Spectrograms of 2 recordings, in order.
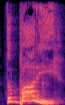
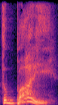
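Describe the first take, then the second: First: Very high, drawn-out hysterical cry; screaming. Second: High, drawn-out frantic cry; shouting. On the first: Desperate man to the gathering crowd, screaming. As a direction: scream it, pitch at the top. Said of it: "Lois screamed". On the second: Shaken man to neighbors about the body, shouting. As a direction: shout it in panic, high and slow. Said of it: "Ed shouted". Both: A narrator's reading.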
